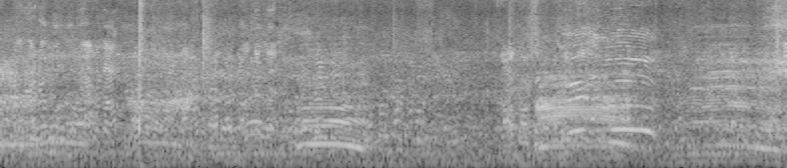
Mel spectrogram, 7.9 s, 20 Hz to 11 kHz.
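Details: Several short, arching moos from Sahiwal bull calves at a Munshiganj cattle market in Bangladesh on 9/8/25 come every second or two, some overlapping, with steady talk and bargaining voices throughout.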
